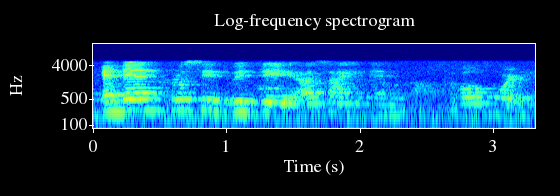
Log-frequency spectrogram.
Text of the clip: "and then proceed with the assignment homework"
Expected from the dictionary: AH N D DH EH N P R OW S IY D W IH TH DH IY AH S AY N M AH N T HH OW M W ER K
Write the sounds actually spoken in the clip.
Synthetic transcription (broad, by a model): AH N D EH N P R OW S IY D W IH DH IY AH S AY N AH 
